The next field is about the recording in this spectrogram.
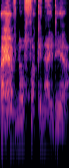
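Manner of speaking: whispering voice. Voicing Ismark answering a companion: whisper. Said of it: "Ismark is gonna whisper back".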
